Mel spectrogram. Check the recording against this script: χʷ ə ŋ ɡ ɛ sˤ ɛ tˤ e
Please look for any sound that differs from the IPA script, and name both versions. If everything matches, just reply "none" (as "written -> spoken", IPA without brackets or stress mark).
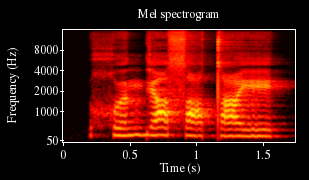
none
